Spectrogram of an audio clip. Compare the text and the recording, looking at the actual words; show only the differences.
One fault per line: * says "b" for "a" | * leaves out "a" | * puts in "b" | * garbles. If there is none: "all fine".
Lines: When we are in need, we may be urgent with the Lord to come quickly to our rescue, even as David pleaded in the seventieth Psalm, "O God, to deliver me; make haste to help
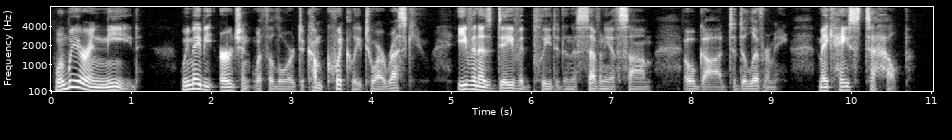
all fine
